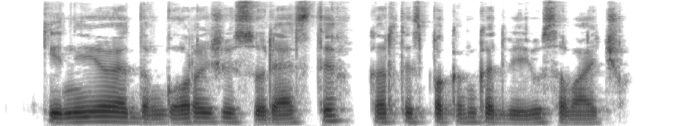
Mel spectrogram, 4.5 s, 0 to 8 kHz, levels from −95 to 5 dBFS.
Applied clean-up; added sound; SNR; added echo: none; none; none; none.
